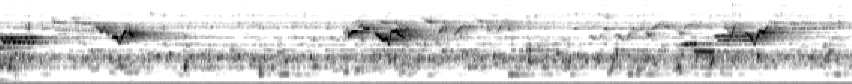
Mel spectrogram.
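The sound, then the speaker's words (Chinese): Faint birdsong in trees: three short bursts of bright chirping, evenly spaced, stand out over a quiet, steady background drone. “可能在树上还有鸟儿在歌唱。”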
